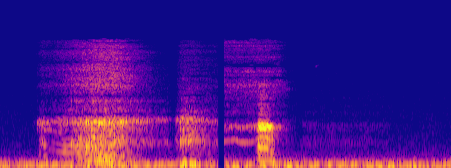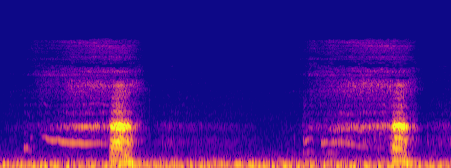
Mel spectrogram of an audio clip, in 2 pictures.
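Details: Three loud, rattling snores separated by quiet breathing during sleep, with a faint steady background hum; snoring.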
